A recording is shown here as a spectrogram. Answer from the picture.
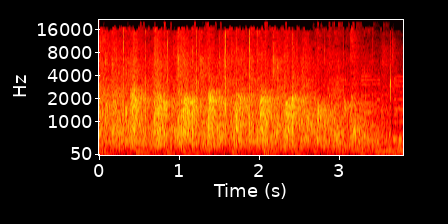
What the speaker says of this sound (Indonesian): Tepuk tangan lagi Bapak Ibu.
